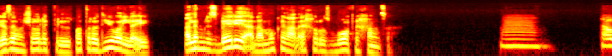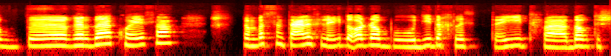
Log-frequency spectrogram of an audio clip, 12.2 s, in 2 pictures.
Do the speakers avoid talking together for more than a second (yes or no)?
yes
